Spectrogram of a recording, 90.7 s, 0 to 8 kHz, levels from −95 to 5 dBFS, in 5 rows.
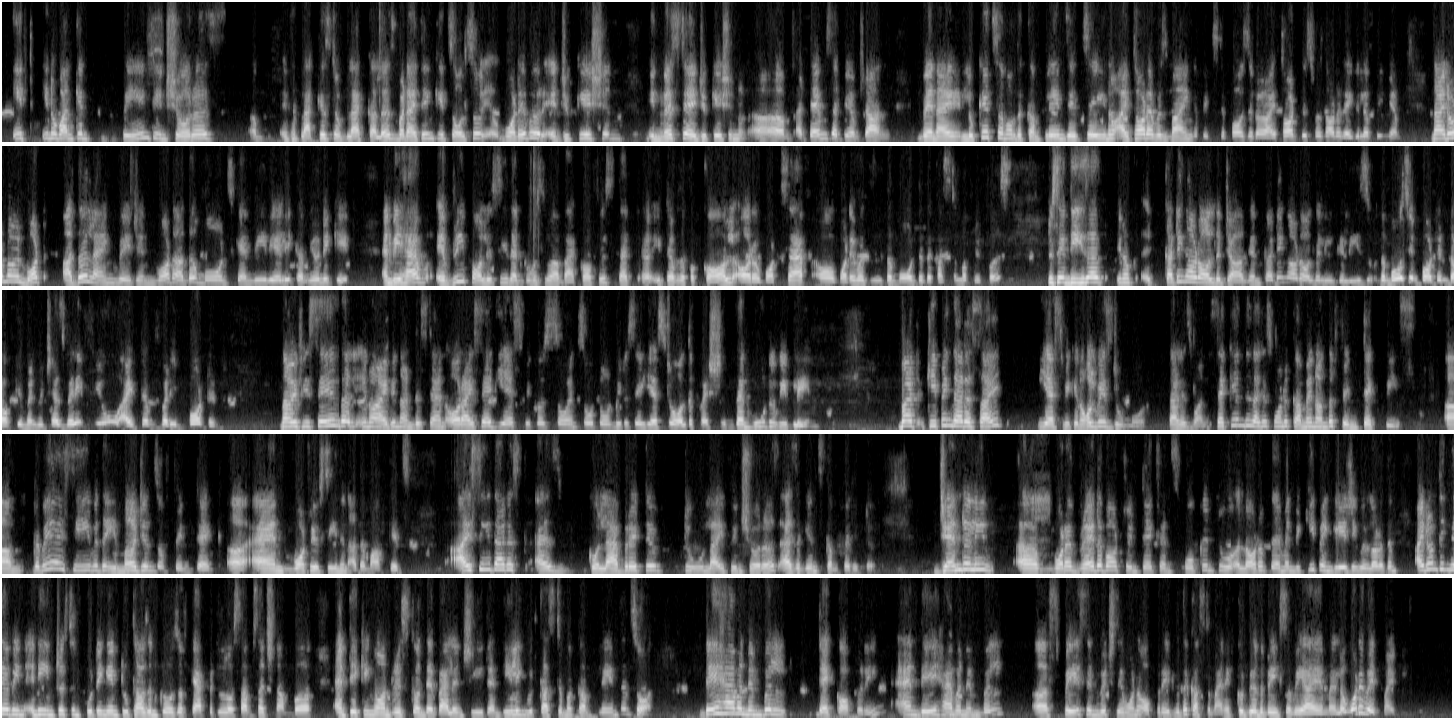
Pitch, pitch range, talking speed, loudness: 215 Hz, 195-245 Hz, 205 wpm, -18 LUFS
